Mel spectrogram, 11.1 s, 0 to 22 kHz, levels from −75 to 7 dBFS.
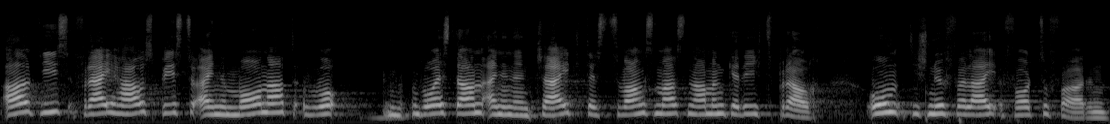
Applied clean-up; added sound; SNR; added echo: none; none; none; none.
